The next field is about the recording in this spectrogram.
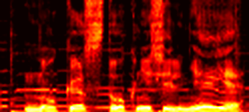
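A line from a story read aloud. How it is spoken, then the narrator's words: Laughing. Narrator (Russian): Вансань засмеялся в ответ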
